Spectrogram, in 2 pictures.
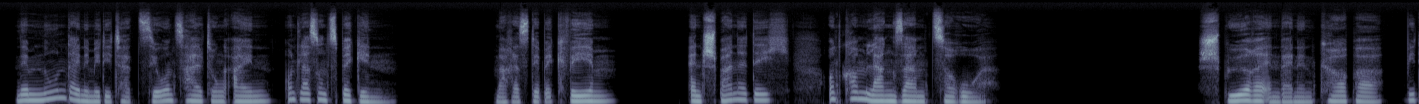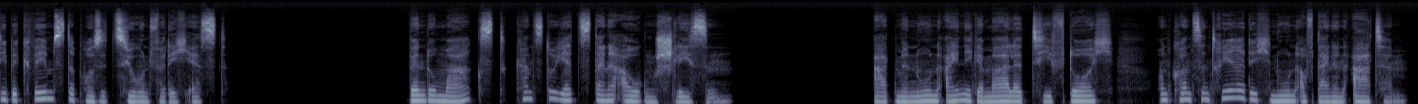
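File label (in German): Entspannung, sprecherin; Hörbuch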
